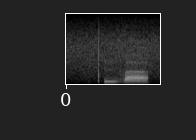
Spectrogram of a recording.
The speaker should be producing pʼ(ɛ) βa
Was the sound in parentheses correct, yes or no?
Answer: no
